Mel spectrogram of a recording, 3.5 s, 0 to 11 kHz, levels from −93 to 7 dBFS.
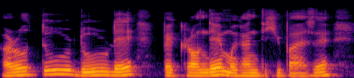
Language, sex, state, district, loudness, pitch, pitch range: Nagamese, male, Nagaland, Kohima, -17 LUFS, 135 Hz, 120-150 Hz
